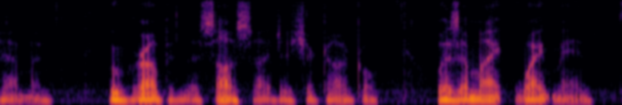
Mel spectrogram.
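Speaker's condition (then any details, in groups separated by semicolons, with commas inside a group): ALS; affects chest and throat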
